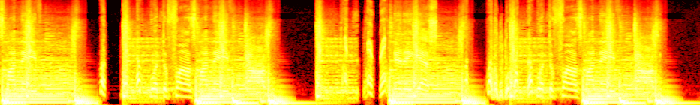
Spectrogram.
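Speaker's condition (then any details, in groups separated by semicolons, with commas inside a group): No condition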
